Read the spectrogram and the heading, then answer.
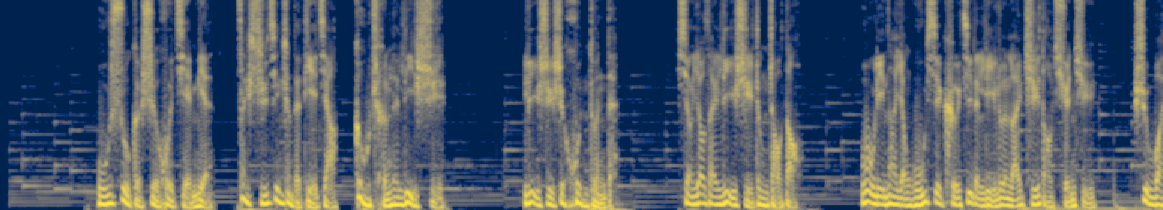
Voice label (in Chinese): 男, 宣传片, 低沉有力; 男107-厚重有力; 大气浑厚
